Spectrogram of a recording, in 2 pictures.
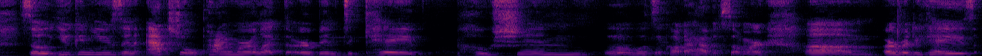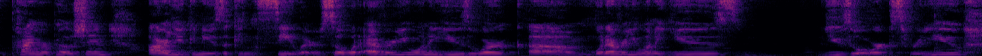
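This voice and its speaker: Noticeable background noise is present. Through it, a woman talks at a medium pitch. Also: ordinary pitch variation. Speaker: makeup artist. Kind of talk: tutorial. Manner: fast; casual, filler-heavy.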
